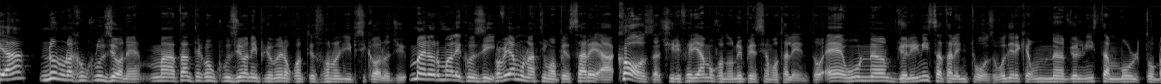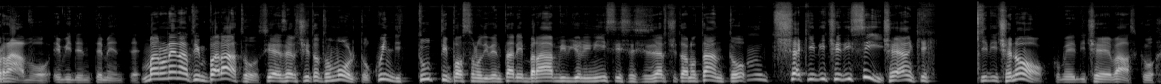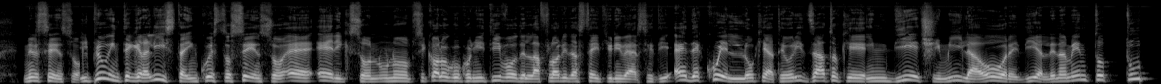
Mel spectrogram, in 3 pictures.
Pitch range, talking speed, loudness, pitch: 140-190 Hz, 180 wpm, -24 LUFS, 155 Hz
